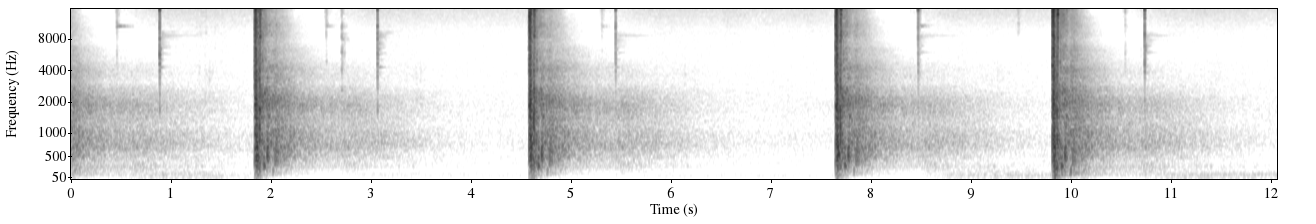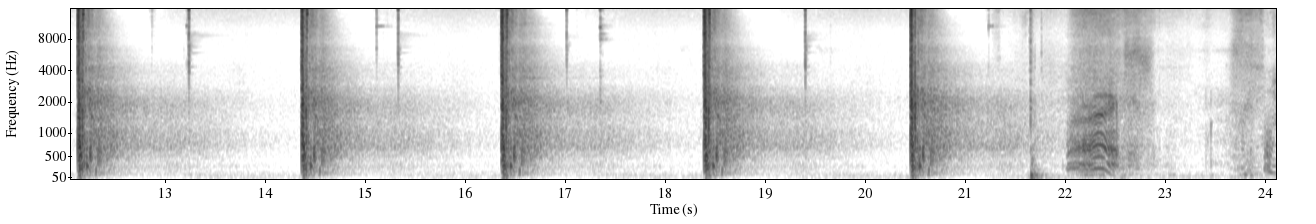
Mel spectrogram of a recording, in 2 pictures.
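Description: A Stoeger STR-9C pistol fires about ten sharp, loud single shots at uneven intervals of roughly two seconds, each followed by a short ringing decay outdoors.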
